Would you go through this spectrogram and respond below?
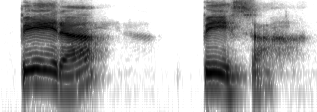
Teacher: simple la r per de esa eh digamos fricativa alveolar sorda ambas son alveolares tanto la vibrante r como la fricativa s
